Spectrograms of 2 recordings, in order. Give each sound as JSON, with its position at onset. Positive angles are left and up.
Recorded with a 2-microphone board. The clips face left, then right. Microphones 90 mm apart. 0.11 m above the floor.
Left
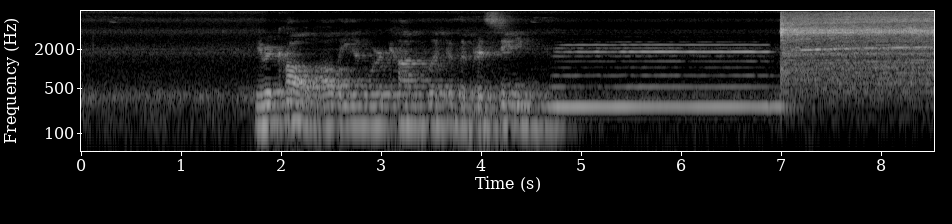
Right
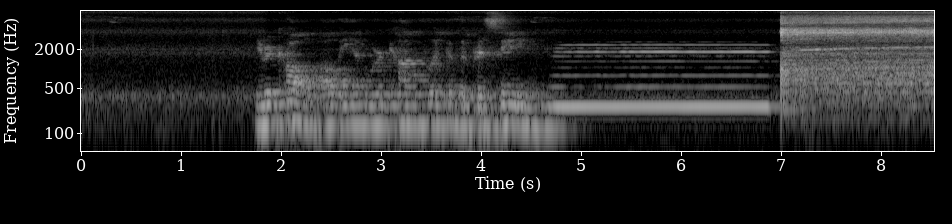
{"t": 1.7, "sound": "a man speaking", "side_deg": 20, "distance_m": 6.5}
{"t": 4.6, "sound": "a flute", "side_deg": -5, "distance_m": 0.8}
{"t": 7.0, "sound": "sawing", "side_deg": -40, "distance_m": 0.9}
